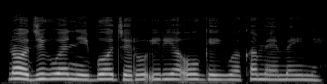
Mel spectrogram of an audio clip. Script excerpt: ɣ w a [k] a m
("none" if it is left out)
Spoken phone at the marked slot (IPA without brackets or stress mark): k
